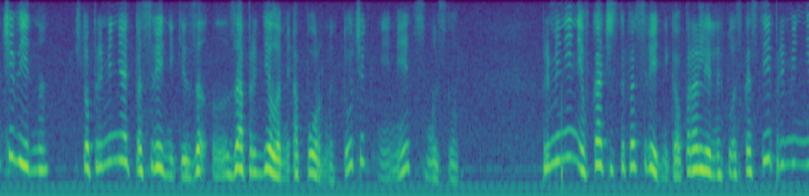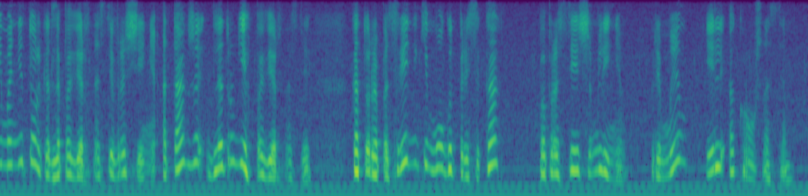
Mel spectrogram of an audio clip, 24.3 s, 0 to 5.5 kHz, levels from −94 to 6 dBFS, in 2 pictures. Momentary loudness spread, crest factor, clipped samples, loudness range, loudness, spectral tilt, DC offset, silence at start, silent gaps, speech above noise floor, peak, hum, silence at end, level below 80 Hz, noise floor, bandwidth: 14 LU; 22 dB; under 0.1%; 7 LU; -21 LUFS; -7.5 dB/octave; 0.4%; 0.05 s; none; 26 dB; 0 dBFS; none; 0.25 s; -50 dBFS; -47 dBFS; 5.4 kHz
